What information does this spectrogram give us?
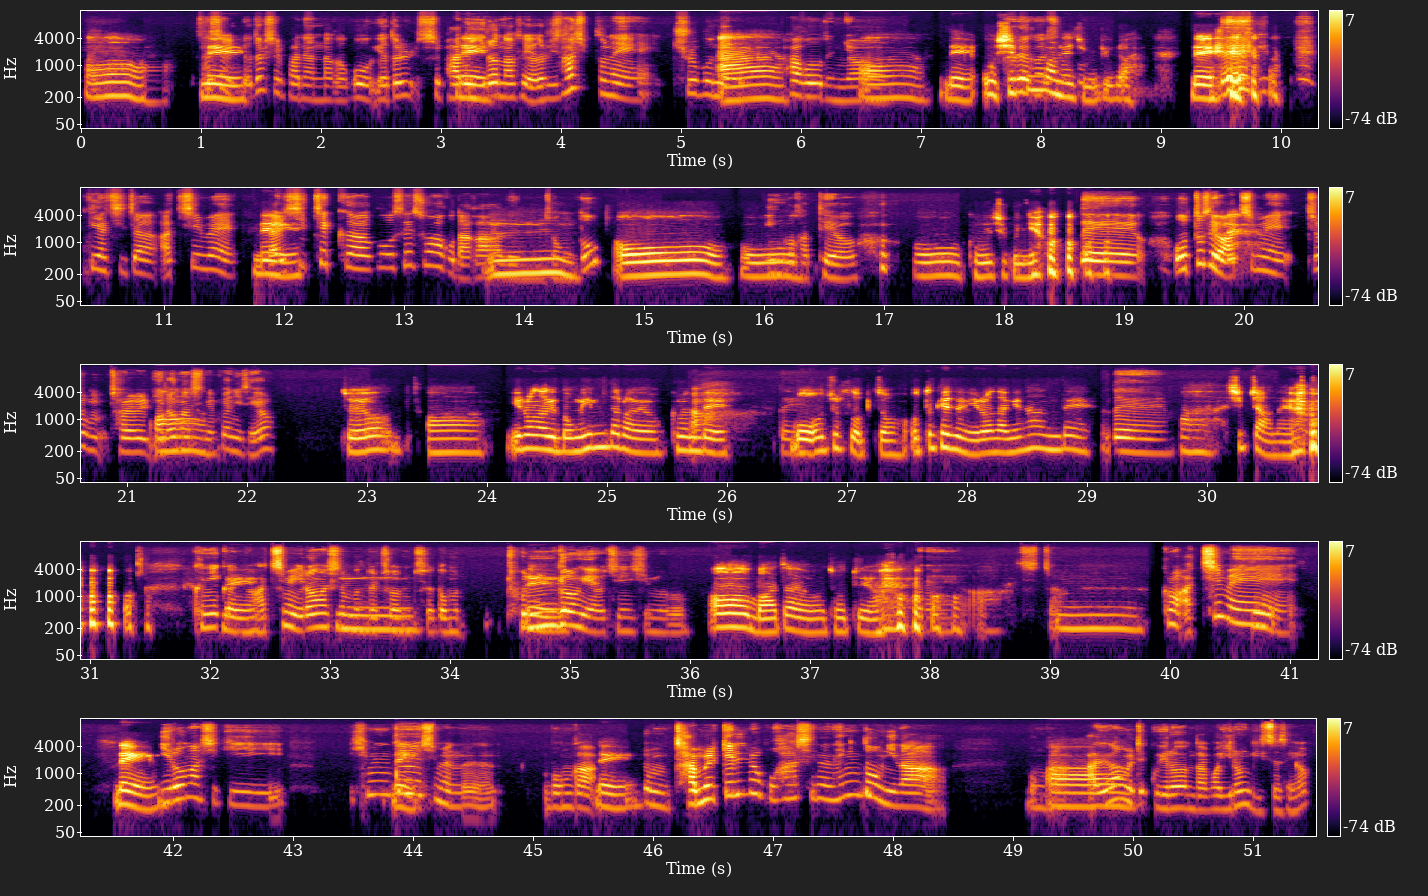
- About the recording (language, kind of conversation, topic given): Korean, unstructured, 아침을 시작할 때 당신만의 특별한 루틴이 있나요?
- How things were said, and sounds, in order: laughing while speaking: "네"; laughing while speaking: "네"; laugh; other background noise; laugh; laughing while speaking: "그러시군요"; laugh; tapping; laughing while speaking: "않아요"; laugh; stressed: "존경해요"; laugh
